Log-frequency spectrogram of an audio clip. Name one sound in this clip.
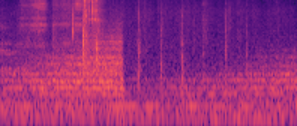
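A cup drops and clatters on the floor.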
